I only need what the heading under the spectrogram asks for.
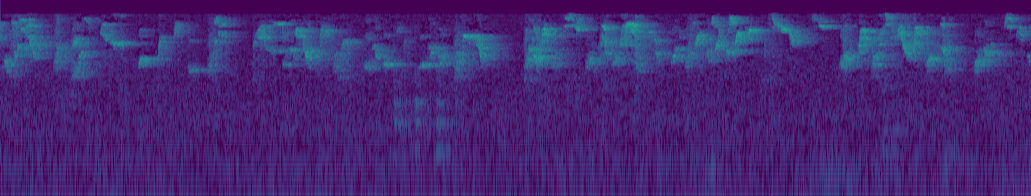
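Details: Young European goldfinch from Livno, five months old, singing a lively, jumbled twitter of sharp chirps, trills and sliding whistles. Phrases come in rapid succession with brief dips between them.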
